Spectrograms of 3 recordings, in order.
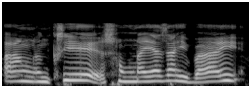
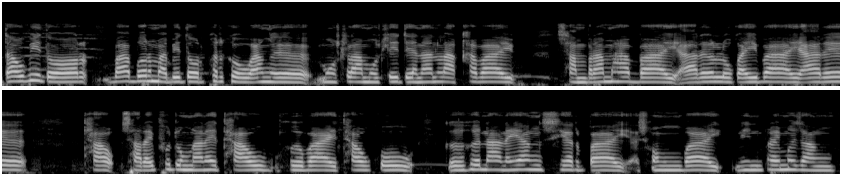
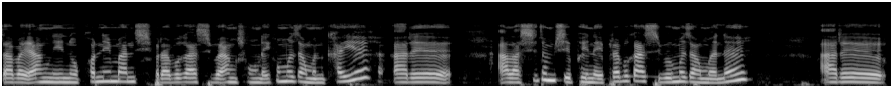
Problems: low volume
